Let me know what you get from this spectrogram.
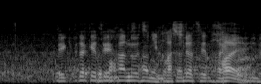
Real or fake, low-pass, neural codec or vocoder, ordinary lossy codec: fake; none; codec, 16 kHz, 16 kbps, FunCodec, trained on LibriTTS, 50 frames a second; none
